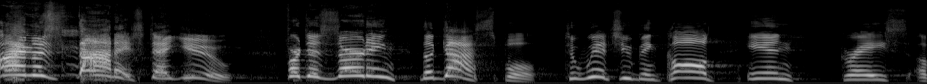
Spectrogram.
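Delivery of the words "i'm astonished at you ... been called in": forceful, agitated, very loud proclamation-style delivery. Reading the apostle's letter as he might sound, imitating an agitated apostle. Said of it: "not in a calm, passive voice ... I think the apostle might sound more like this".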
